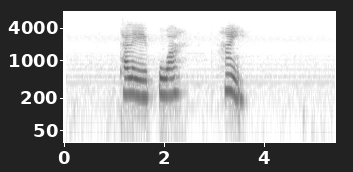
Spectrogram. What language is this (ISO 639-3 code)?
tha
